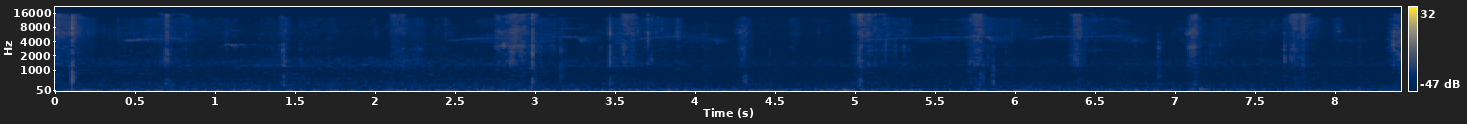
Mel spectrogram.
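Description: Faint footsteps crunching through fallen leaves, irregular steps, with a bird calling several times in short, high chirps that rise and fall.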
